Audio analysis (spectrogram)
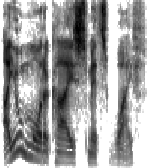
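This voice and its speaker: A guy doing a shrewd polite detective for a storybook, confident, very lively delivery, no room sound. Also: on the low side, a little slow, dry recording. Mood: polite, inquiring. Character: composed, courteous, shrewd male detective.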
